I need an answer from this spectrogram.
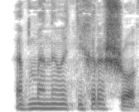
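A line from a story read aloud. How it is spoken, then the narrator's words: Cooing. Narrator (Russian): проворковала Акая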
